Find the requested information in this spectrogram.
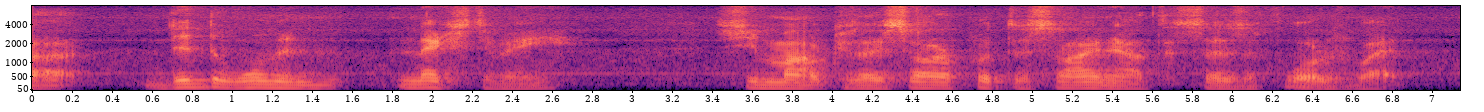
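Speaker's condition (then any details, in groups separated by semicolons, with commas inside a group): Multiple sclerosis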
